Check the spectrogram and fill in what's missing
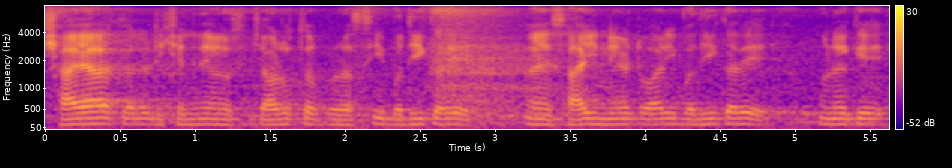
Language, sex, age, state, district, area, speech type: Sindhi, male, 60+, Madhya Pradesh, Katni, urban, spontaneous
